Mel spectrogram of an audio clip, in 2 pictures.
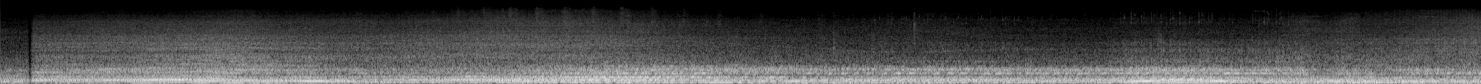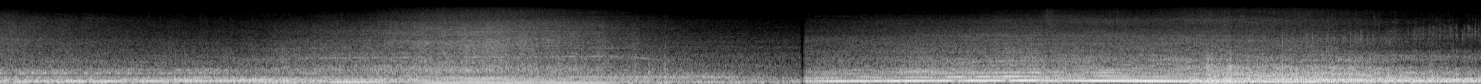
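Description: Engines of several cars driving out one after another, with revving. About three quarters of the way through it jumps to a louder car whose revs climb and fall repeatedly.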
